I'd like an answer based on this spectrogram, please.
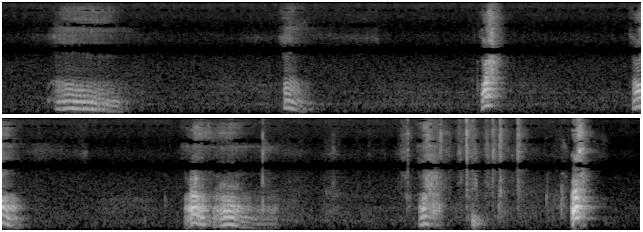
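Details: Pet dog asking to be fed, giving soft, low-volume barks indoors: about seven short, harmonic, grumbling woofs spaced irregularly a second or two apart, some with a growly edge, the last few in a quick cluster.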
